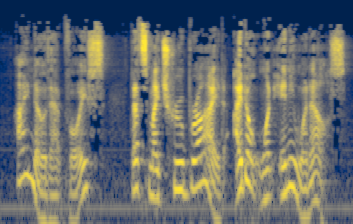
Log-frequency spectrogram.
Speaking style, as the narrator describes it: he exclaimed

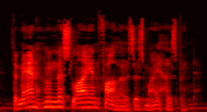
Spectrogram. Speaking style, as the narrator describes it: she exclaimed happily

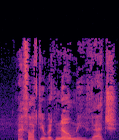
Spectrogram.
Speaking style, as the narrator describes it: His voice shook a little as he said

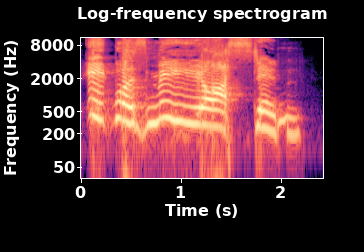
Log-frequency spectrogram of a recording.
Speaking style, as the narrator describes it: screamed

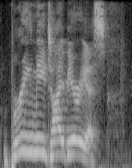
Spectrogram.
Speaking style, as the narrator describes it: the new High Priestess of Masru, Enhe Dwana, who is yelling out

